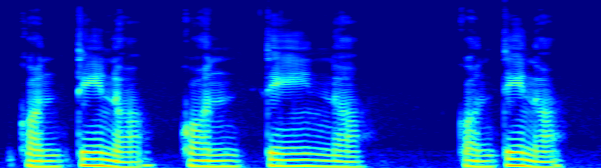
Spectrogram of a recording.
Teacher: notice that the U is not pronounced, or even the sound of the U is not discernible.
